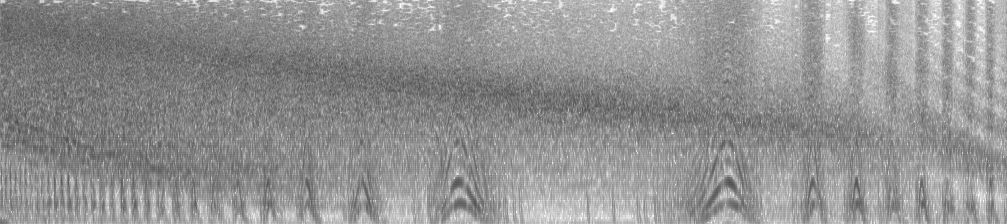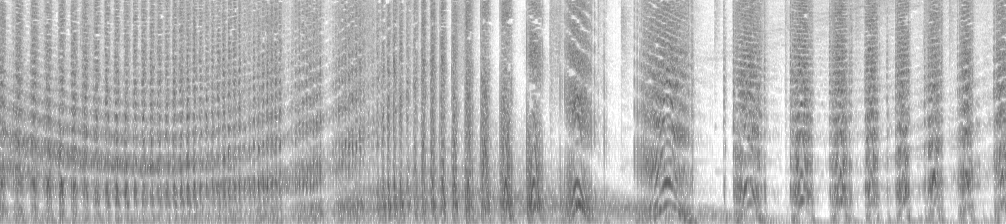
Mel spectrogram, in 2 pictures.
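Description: Electronic dance music breakdown with the beat dropped out. A hissing noise sweep falls in pitch and fades over about eight seconds, followed by a swirling, whooshing effect and a choppy, stuttering pattern.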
